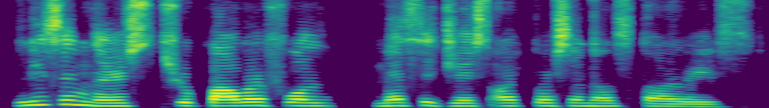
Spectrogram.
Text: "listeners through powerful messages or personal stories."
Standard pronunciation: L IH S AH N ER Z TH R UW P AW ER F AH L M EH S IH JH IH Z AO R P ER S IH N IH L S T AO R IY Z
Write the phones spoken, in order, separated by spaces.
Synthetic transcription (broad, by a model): L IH S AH N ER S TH R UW P AW ER F AH L M EH S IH JH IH S AO R P ER S IH N IH L S T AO R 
